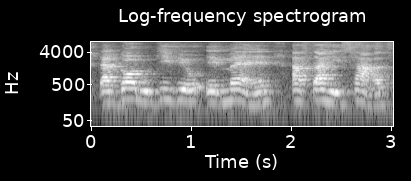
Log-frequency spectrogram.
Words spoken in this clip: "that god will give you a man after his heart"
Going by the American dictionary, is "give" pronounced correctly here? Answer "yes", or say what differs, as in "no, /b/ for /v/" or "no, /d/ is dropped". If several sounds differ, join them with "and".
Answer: yes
